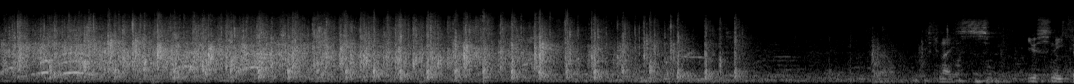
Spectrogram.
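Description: An audience at an Alberta NDP nomination event claps loudly and steadily in welcome, the applause thinning and fading after about seven seconds into scattered claps and murmuring voices.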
